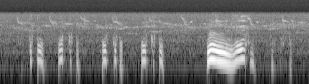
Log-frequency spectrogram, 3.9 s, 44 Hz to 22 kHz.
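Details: Male Eurasian eagle-owl courting in the nest niche, northern Rhineland-Palatinate, Germany, 4 May 2013, recorded by a webcam. Paired short low hoots repeat steadily before one loud, bending, sustained call, followed by a few soft notes.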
